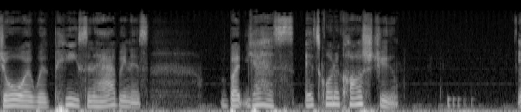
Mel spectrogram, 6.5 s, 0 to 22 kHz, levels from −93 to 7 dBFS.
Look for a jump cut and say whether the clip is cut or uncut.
uncut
